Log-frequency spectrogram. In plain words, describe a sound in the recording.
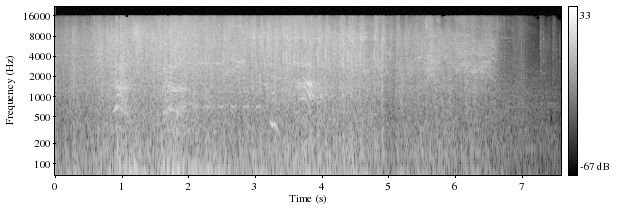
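Energy weapons fire in rapid bursts with loud rumbling blasts.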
